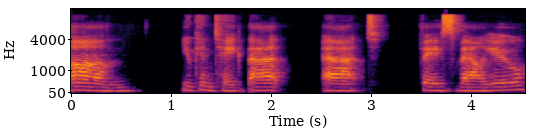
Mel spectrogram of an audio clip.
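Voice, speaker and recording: A woman speaks against a quiet background. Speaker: state agency presenter. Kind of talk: webinar Q&A. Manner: hesitant, many fillers.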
